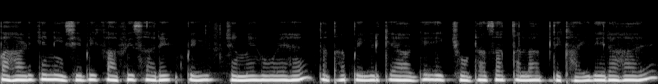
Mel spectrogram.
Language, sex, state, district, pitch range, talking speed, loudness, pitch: Hindi, female, Uttarakhand, Tehri Garhwal, 195-210 Hz, 200 wpm, -10 LUFS, 200 Hz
